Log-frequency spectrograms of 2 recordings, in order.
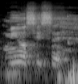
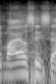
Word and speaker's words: মায়োসিস: এবার আমরা চলে যাব হচ্ছে মিওসিসে, সরি মায়োসিসে। আর দেখো আমারই উচ্চারণ মাঝে মধ্যে ভুল হইতেছে, এটা হবে মায়োসিস, নট মিওসিস। মিওসিস মানে হচ্ছে পিউপিলের সংকোচন, চোখের পিউপিলের সংকোচনকে মিওসিস বলা হয়, হ্যাঁ।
